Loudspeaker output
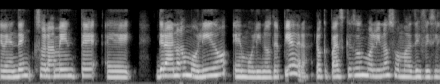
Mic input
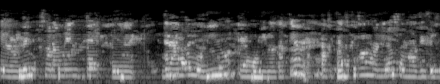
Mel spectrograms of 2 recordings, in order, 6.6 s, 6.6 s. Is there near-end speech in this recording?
No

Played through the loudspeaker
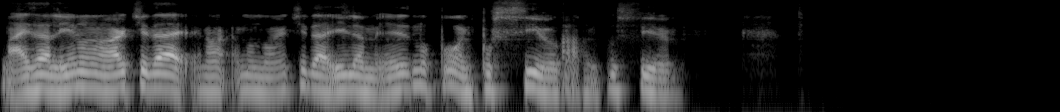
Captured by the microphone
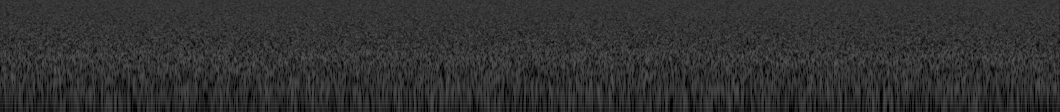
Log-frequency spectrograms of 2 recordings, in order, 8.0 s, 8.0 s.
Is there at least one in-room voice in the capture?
No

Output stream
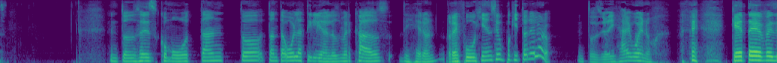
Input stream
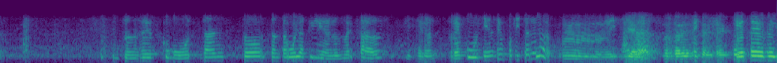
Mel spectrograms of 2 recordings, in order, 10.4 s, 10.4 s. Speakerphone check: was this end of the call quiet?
No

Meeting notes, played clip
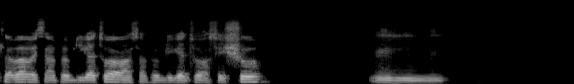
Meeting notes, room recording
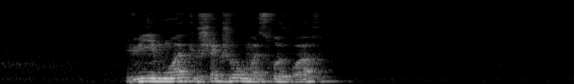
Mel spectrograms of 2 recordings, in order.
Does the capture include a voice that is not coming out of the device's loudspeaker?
Yes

